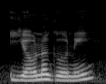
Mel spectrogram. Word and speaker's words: Yonaguni: Yonaguni, why it's spelled just like it sounds.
